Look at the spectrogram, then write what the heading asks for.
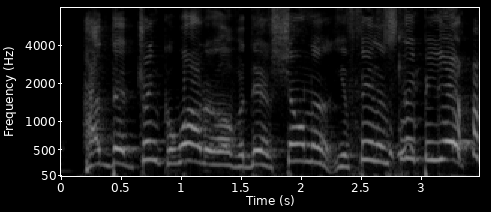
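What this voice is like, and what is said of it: Good Bill Cosby impression. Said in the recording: “That was a weirdly good impression.”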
